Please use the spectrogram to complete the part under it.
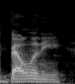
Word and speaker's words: Belloni: I hope I'm saying his name right. Baloney. Baloney? Here's Bellany. I heard Nigel snickering, so maybe it's Belloni, but it's B-E-L-L-O-N-I, Nigel.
